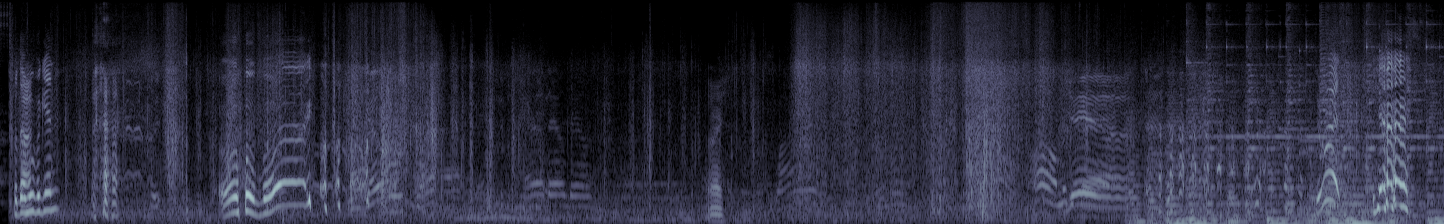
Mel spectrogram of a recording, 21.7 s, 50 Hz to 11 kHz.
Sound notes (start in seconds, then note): 1.3 chuckles; 4.2 laughs; 11.9 kite ruffling; 16.8 laughing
